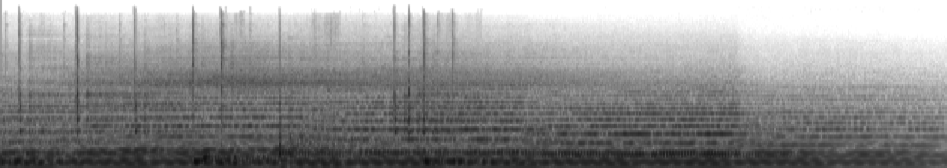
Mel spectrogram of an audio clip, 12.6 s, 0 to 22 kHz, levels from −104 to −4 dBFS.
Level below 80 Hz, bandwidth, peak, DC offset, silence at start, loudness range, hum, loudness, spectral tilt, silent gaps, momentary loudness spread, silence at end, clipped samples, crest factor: -30 dBFS; 15 kHz; -2 dBFS; under 0.1%; 0 s; 3 LU; none; -21 LUFS; -6.5 dB/octave; none; 9 LU; 0 s; under 0.1%; 18 dB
